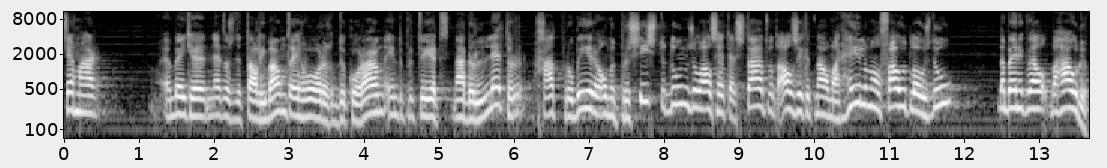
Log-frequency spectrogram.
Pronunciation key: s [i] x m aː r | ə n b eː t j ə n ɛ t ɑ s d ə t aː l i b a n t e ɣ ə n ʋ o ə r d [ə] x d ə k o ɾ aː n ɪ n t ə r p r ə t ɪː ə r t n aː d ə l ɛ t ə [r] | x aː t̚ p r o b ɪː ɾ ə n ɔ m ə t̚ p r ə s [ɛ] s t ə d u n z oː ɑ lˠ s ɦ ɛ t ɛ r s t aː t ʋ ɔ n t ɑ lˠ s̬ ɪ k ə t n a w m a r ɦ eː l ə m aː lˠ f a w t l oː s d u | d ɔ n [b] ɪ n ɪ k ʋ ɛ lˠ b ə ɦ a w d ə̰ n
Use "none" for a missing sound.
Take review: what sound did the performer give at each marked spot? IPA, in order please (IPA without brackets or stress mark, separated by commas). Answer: ɛ, ə, r, i, b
